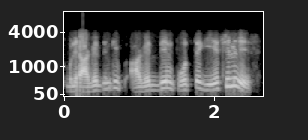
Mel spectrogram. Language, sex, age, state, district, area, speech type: Bengali, male, 45-60, West Bengal, Dakshin Dinajpur, rural, conversation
